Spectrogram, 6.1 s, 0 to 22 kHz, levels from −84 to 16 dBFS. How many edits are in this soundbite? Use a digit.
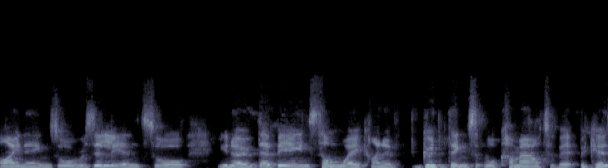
1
